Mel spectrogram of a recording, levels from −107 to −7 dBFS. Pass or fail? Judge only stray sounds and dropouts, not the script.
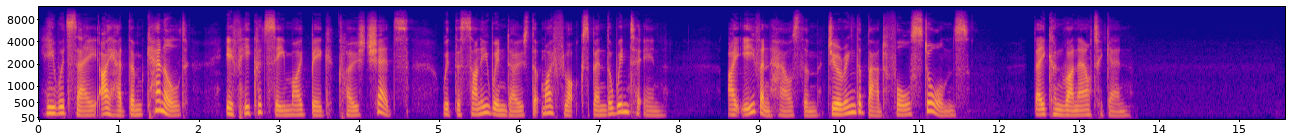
pass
